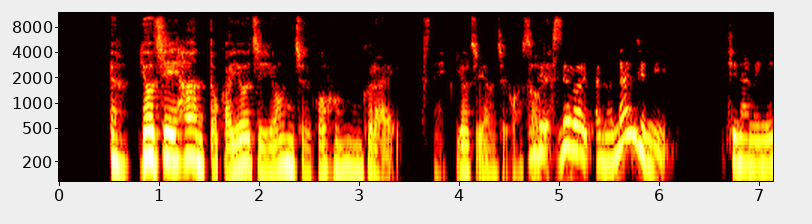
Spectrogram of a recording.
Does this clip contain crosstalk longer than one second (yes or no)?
no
